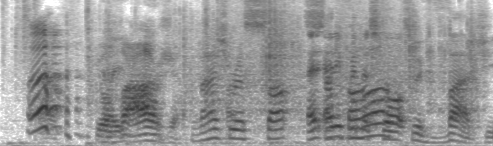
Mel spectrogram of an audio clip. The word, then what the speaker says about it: Vajra: It's pronounced Varja. Vajra. It's Vajra.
